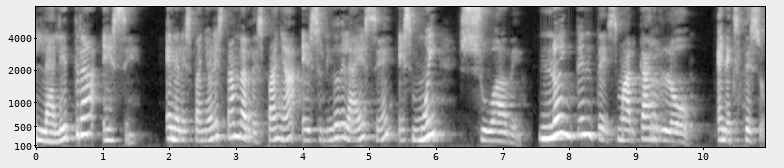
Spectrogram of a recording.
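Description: A woman at a fairly high pitch, very slow yet with hardly any pauses, and lively intonation. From Spain, Murcia region (village). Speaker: Spanish teacher. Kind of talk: tutorial. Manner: clear, careful articulation.

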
